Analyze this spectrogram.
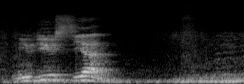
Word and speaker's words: musician: Example लिखते हैं FACIAL, इसको पढ़ते हैं फेशियल। उसी तरह एक और एग्जांपल है MUSICIAN, म्यूजिशियन। आया? तो इस तरह से सी के बाद अगर आई ए है तो आपका उसका प्रोनाउंसिएशन तालवी स होता है।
